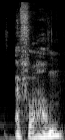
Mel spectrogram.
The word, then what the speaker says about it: Efehan: Usually you would say it like Effe or Effahan, which is like the Dutch pronunciation of it or the Turkish pronunciation of it.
